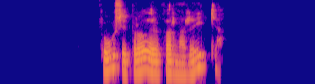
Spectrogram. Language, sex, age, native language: Icelandic, male, 20-29, Icelandic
